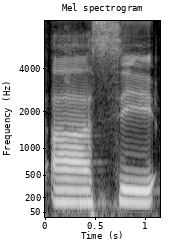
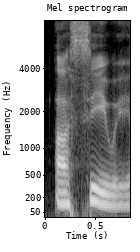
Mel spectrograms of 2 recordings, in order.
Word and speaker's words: Asiwi: Asiwi, it's Plains Cree. Asiwi is how to say it, apparently. Asiwi.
